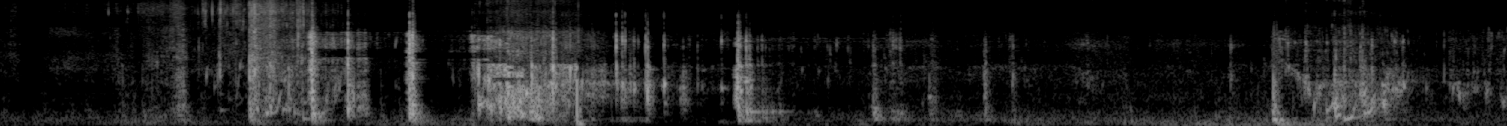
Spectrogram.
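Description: Water slapping and splashing against a fishing kayak's hull in irregular bursts, with knocks on the hull, while a hooked fish is fought on a bent rod.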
